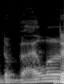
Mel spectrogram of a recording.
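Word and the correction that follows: Daveigh: DeVay Chase. – DeVay Chase, mm-hmm.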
